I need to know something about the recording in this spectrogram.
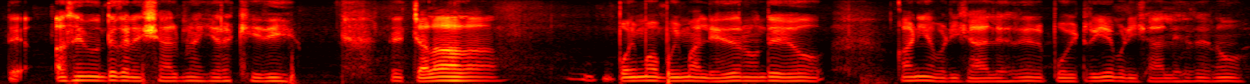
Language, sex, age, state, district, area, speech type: Dogri, male, 18-30, Jammu and Kashmir, Reasi, rural, spontaneous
